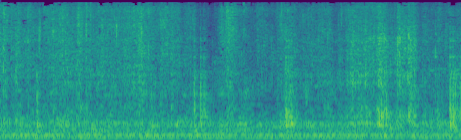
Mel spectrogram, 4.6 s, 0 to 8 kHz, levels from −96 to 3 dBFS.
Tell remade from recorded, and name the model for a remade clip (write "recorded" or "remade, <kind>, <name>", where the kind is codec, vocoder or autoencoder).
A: recorded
